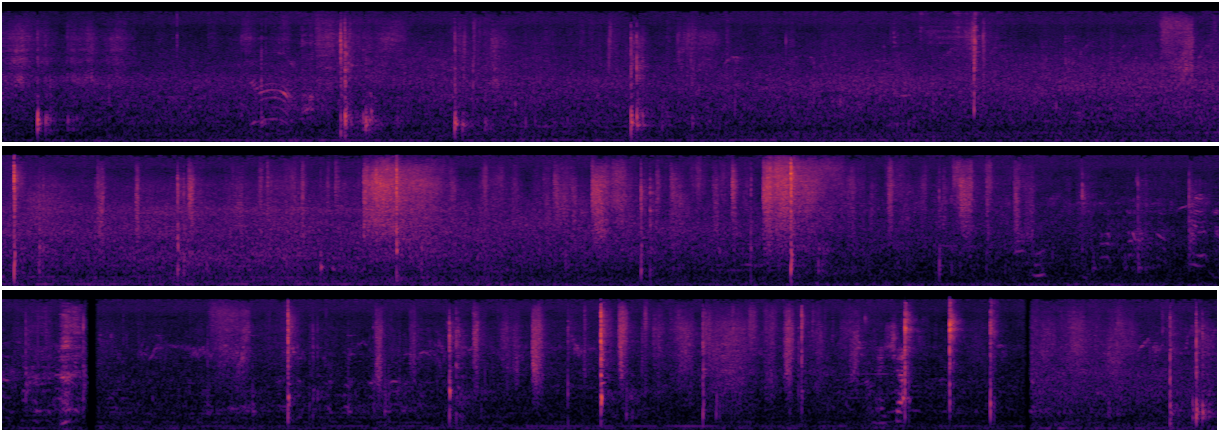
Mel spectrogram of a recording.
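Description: Tennis balls are struck sharply with rackets, outdoors.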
